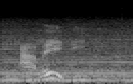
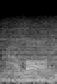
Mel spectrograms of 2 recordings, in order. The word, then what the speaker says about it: Ally: Because I was told to remember that when pronouncing it, rather than saying, as I did for the opening time yesterday during free practice for Ali, that's not the right way of saying it, Ally is, and I have always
